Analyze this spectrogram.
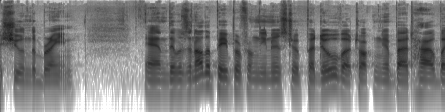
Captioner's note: speaks rapidly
